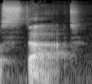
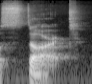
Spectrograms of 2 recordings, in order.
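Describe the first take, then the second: First: "start" with a long vowel and no R; non-rhotic British. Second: "start" with a full American R; rhotic R. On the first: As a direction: drop the R in "start", stretch the vowel. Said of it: "extended vowel sound". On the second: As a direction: sound the rounded R in "start". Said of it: "rounded full R sound". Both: Shown as a demonstration.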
